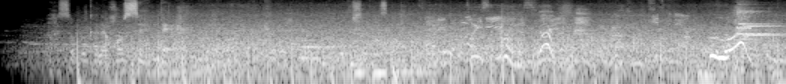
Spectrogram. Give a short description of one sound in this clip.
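A man's footsteps run quickly on pavement.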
